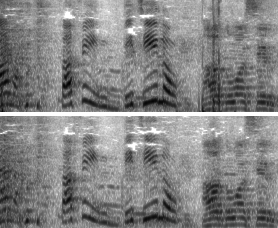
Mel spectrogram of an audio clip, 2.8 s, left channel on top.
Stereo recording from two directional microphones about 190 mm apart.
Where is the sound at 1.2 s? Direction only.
15° left (ahead or behind).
